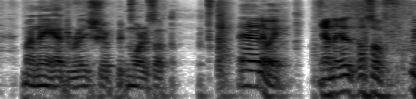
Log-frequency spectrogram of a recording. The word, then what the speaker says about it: Morisot: And actually Berthe Morisot exists and Mor- Morisot. I think Morisot is right pronunciation.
